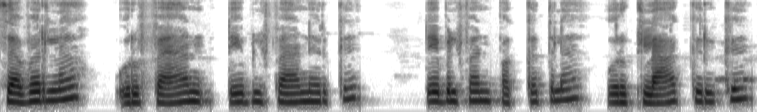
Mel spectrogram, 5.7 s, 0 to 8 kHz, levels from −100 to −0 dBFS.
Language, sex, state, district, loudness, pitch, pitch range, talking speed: Tamil, female, Tamil Nadu, Chennai, -19 LUFS, 200 Hz, 190-225 Hz, 125 wpm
